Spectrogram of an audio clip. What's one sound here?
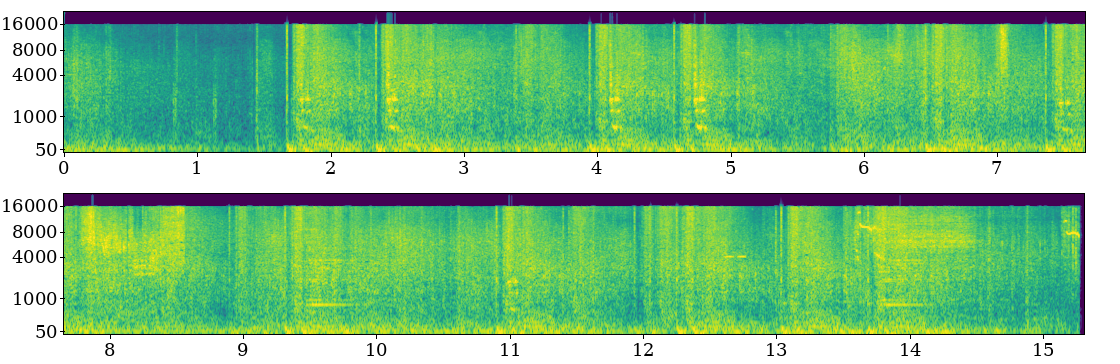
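A shotgun fires blast after blast.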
